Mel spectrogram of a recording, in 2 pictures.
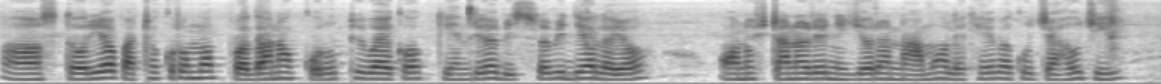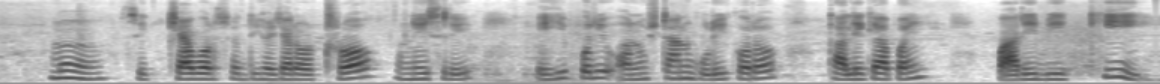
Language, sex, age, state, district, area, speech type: Odia, female, 18-30, Odisha, Bargarh, rural, read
